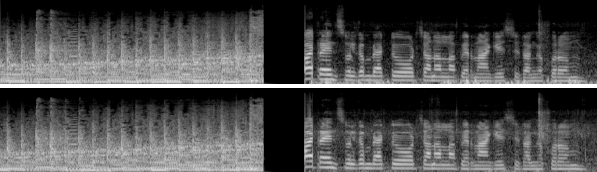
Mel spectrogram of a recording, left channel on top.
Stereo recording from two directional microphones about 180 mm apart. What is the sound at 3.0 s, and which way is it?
Speech, 30° left (ahead or behind).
